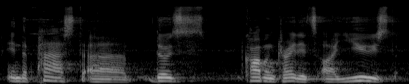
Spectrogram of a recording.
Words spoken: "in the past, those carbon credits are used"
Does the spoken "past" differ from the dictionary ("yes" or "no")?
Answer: no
